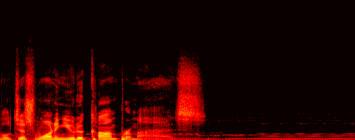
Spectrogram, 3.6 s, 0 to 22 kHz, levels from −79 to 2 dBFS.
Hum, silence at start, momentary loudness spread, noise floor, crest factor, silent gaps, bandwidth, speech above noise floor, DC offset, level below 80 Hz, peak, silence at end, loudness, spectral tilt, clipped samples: none; 0 s; 14 LU; -59 dBFS; 20 dB; none; 18.5 kHz; 28 dB; under 0.1%; -64 dBFS; -12 dBFS; 0.8 s; -31 LUFS; -4.5 dB/octave; under 0.1%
